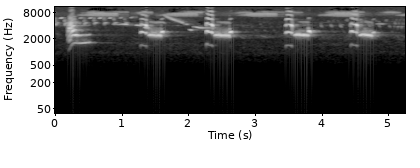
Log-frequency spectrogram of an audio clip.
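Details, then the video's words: Varied mockingbird mimicry from a northern mockingbird tutor recording: a harsh burst, then squeaky, chirping notes repeated about once a second, with a quick descending whistle in between and faint high hiss throughout. "Masteran suara burung NORTHERN MOCKINGBIRE bisa merekam 200 suara"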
